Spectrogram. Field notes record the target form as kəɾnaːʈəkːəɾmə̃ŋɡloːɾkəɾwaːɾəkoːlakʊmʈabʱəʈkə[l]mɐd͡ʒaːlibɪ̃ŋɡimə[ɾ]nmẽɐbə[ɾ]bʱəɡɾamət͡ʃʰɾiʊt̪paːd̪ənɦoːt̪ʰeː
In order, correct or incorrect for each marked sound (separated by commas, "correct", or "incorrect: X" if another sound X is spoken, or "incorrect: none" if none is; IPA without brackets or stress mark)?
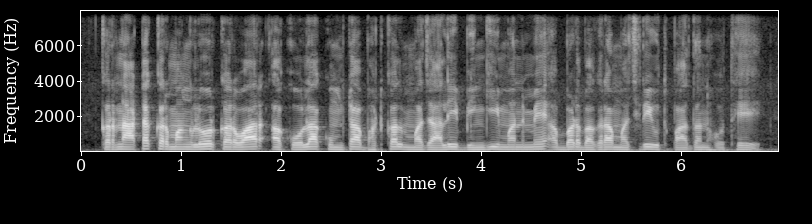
correct, incorrect: none, incorrect: ɽ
